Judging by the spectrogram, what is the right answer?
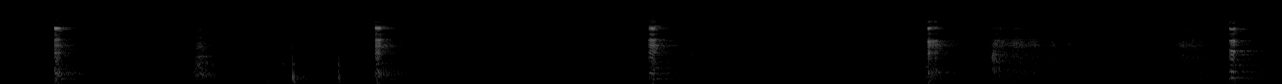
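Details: Woman with a fast case of hiccups: sharp, brief involuntary catches repeat about every three seconds in a quiet room.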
